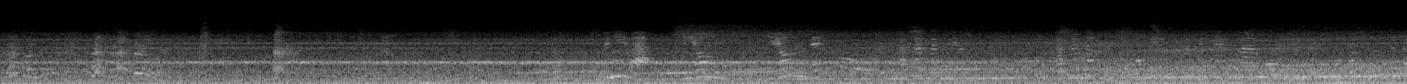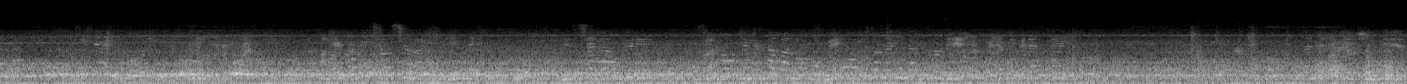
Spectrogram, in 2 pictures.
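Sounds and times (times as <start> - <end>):
train ride rumble from Saga to Hakata: 0.0 - 28.1.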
